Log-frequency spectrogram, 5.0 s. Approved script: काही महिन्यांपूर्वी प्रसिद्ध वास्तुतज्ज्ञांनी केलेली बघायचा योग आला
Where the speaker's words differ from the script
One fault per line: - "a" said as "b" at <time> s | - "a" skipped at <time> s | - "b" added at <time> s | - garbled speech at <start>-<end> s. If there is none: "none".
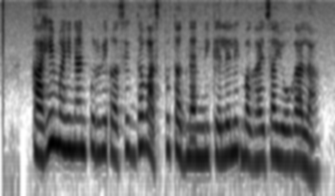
none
